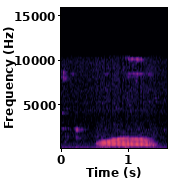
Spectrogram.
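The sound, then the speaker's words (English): A single drawn-out croak from a pet frog, fairly loud, lasting just under a second with a buzzy, pulsing texture, preceded by a faint brief chirp and otherwise quiet background. “Sorry, I have a pet frog and he won't shut up.”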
